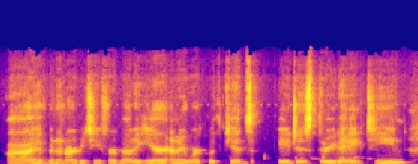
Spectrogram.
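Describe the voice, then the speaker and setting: Young woman speaking flatly. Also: medium pitch, rough recording. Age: 20s. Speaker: student presenter. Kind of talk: self-introduction.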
